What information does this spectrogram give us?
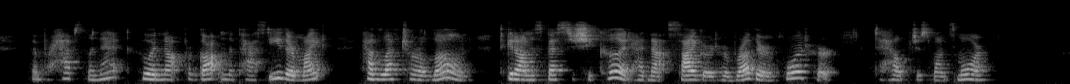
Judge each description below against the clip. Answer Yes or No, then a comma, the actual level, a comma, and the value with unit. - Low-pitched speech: No, high, 220 Hz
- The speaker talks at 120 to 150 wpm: No, average, 190 wpm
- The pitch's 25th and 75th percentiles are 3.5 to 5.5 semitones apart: No, narrow, 2.6 semitones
